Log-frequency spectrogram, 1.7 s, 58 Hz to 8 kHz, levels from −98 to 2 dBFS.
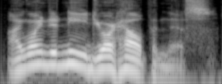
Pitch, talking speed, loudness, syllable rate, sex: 135 Hz, 290 wpm, -15 LUFS, 5.2 syllables/s, male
